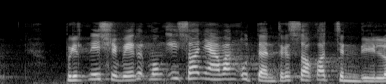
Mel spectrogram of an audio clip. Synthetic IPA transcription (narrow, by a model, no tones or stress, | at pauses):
b̥ɾit̪̚niʃwɪɾmʊŋisɔɲawaŋud̪̥a̤nd̪əɾsɔkɔd̥ʒ̥ə̤nɖilo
